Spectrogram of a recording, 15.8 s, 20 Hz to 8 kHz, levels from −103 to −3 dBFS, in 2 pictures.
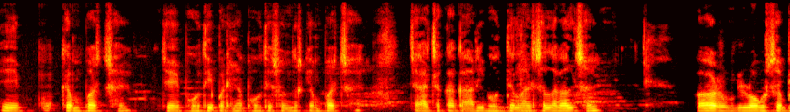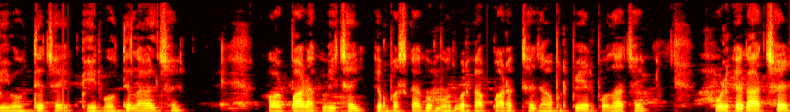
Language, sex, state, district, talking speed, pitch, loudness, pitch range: Maithili, male, Bihar, Samastipur, 200 wpm, 125 Hz, -31 LUFS, 125-130 Hz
